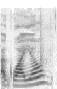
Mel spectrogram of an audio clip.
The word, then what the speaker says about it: aguayo: a Guang AG oh I say with the G aw aw aw ay why you we're staying in South America say it like that did you know that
